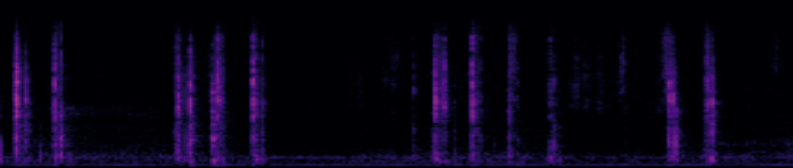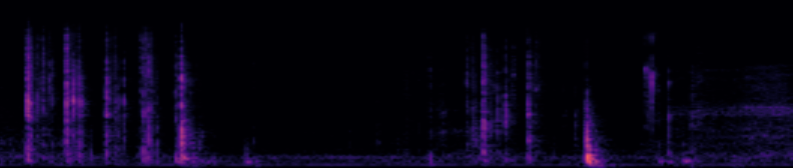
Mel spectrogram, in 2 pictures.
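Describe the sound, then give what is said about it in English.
Cards for a love reading are shuffled and pulled, making soft, faint riffles, flicks and papery slides. They come in many short bursts with quiet gaps between them. “Okay, let's pull a deep desire card and a love message here.”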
